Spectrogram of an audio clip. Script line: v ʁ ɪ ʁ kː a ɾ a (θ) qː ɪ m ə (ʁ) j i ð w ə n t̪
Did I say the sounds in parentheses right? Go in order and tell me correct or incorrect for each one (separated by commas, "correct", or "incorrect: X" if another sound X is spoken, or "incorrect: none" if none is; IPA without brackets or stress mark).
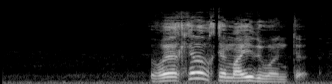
incorrect: ð, correct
